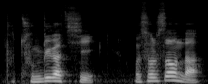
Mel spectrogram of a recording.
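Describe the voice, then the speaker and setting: A man's voice: on the high side, very animated, moderate pace, background noise. A young man giving casual, joking commentary while he plays and reviews a game mod, often talking to the characters on screen. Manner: chatty, jokes and talks to game characters, laughs often.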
